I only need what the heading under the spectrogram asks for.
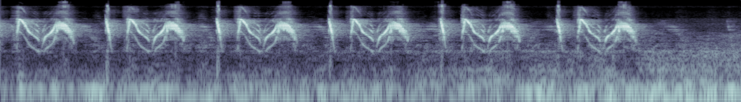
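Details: Ciblek gunung (hill prinia) 'tembakan' roll, used as a lure to set other birds singing: seven clear, high, looping down-up notes in quick even succession, each spaced about half a second apart.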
